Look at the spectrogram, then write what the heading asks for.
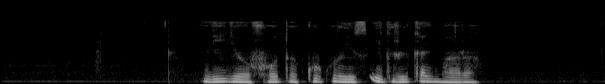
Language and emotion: Russian, neutral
